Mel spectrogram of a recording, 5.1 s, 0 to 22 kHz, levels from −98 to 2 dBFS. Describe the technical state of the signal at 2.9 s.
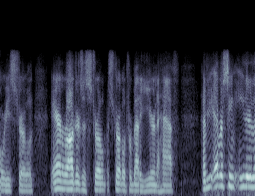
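At 2.9 s, as throughout, the speech carries AMR wideband (HD Voice) codec damage: rough, raspy texture fitting its lowest 6.6 kbit/s mode, with nothing above 7.3 kHz.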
